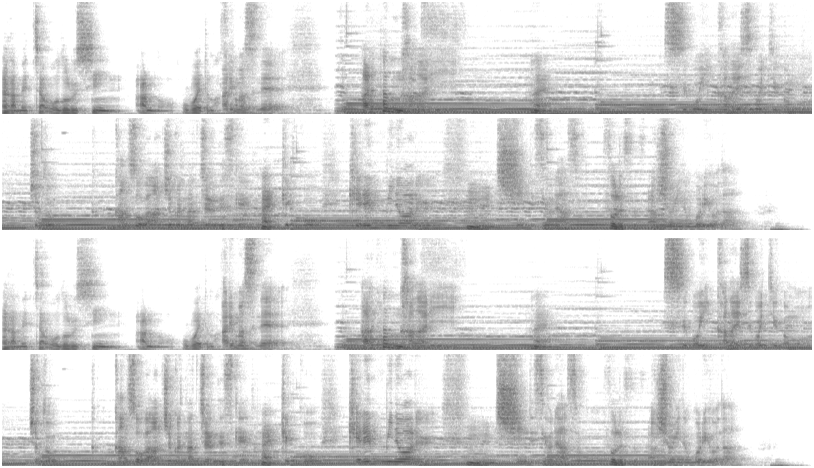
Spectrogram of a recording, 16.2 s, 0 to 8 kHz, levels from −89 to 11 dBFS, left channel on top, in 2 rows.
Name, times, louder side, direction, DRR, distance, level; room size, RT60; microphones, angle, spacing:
voice 1, 0.0-2.2 3.6-4.2 5.2-5.6 10.3-10.4 10.7-10.9 12.7-13.1 14.1-15.3, left 2 dB, 20° left, 0.3 m, -30 dB
voice 2, 2.2-2.8 3.6-4.6 6.6-8.1 8.4-8.6 9.2-12.8 13.0-14.2 14.6-15.4, right 1 dB, 80° right, 2.8 m, -34 dB
sound 1, 3.3-14.8, left 2 dB, 40° left, 0.8 m, -32 dB
9.0 x 7.8 x 3.2 m
head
